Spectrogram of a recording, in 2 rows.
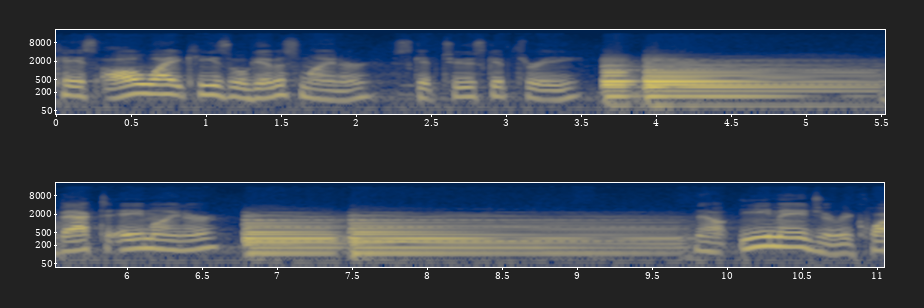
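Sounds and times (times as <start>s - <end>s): low piano bass note: 3.6s - 5.6s, 6.8s - 9.8s
piano minor chord: 3.6s - 5.6s, 6.8s - 9.8s.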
